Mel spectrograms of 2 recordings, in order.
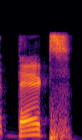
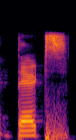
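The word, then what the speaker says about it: debts: इसको बोला जाता है डेट्स। इसमें ये जो बी है ये एकदम से म्यूट है। क्या है बेटे, म्यूट है। चाहो तो आप इसको साइलेंट बोल दो कि ये जो बी है ये कैसी है भैया, साइलेंट है, म्यूट है, ठीक है। तो इसको डेब्ड, डैब, डैब, डेब्ड्स नहीं बोलेंगे, इसको बोलेंगे दैट्स। क्या बोलेंगे भैया, दैट्स।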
